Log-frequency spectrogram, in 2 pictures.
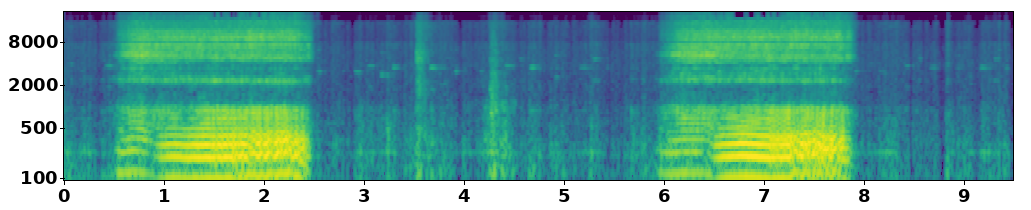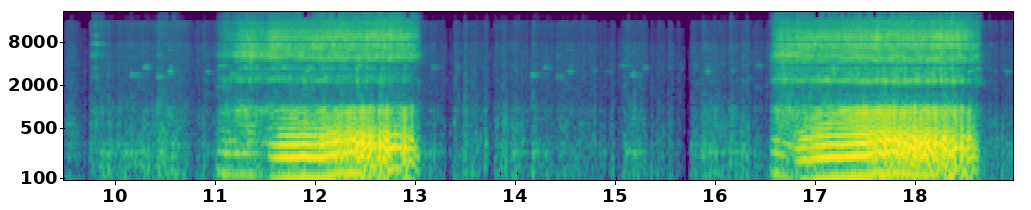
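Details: Husband's heavy snoring in sleep: loud, rattling snores on each inhalation, about 11 per minute, evenly spaced with quiet breathing between.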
